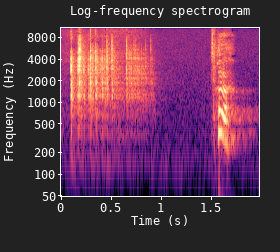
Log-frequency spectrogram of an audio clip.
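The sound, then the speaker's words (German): Dice clatter and rattle across a hard table for about a second in a game skill roll, then after a short pause one sharp knock rings out briefly; fairly loud, with no talking. “Ja, würfel mal auf Handeln 32.”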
